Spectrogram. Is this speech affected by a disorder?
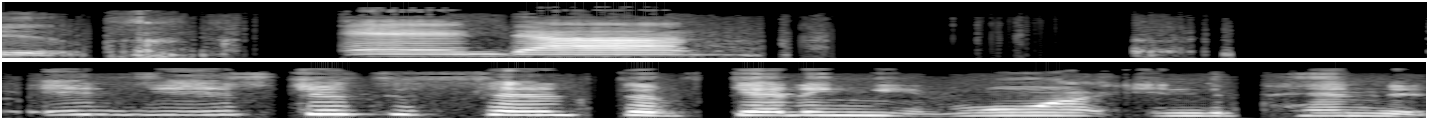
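Yes: cerebral palsy; tongue and legs.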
